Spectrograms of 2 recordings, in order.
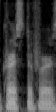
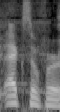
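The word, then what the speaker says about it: Xopher: So it's spelled Exofer or with an X, but he pronounced it Christopher.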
